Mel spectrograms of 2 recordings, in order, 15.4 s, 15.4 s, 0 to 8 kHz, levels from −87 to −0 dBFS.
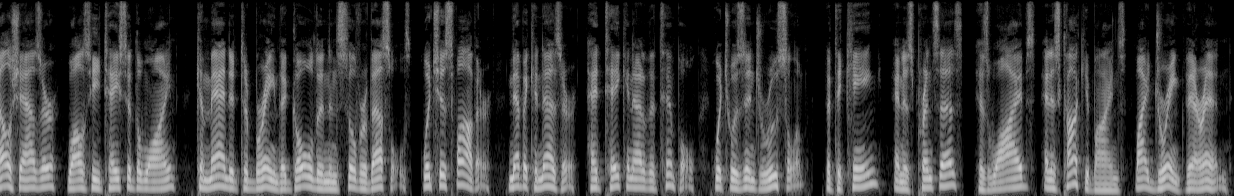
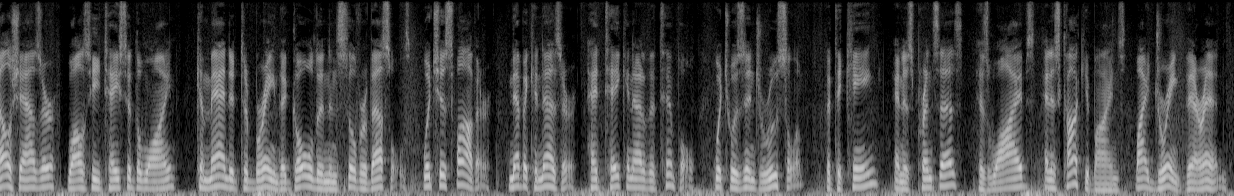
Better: first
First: none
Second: background sound (Walk, footsteps); 14 dB below the speech

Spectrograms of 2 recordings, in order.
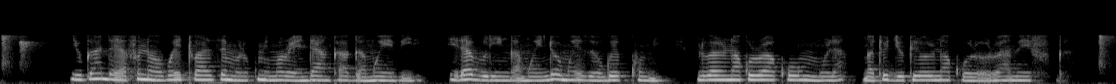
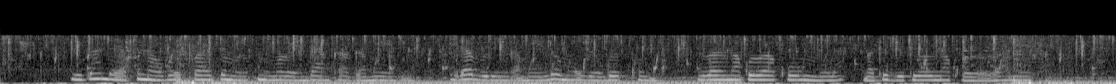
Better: first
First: none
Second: background sound (Stream / Trickle, dribble / Splash, splatter + Engine starting / Car); 1 dB above the speech

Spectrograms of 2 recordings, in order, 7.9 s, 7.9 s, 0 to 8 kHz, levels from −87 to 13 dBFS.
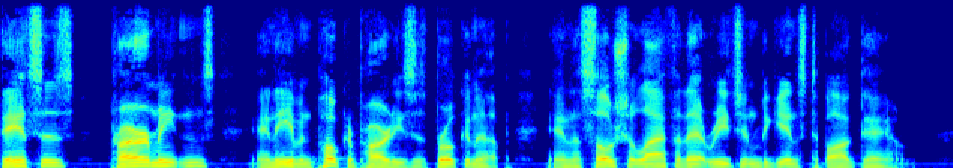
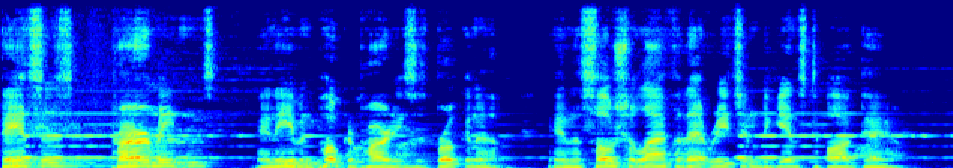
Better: first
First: none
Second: noise reduction (classical method WPE with log-MMSE)

